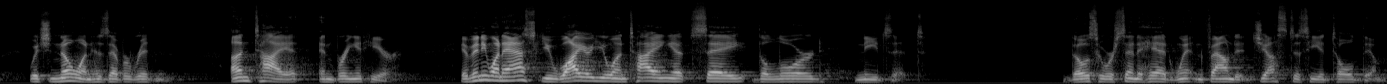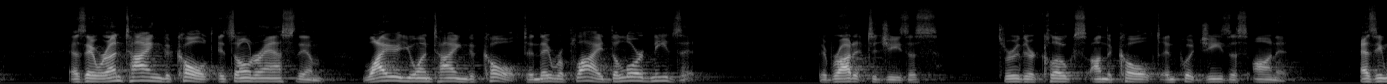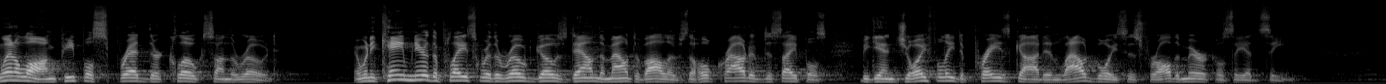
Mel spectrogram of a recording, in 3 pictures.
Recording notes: Sermon preached on April 2, 2023 (Palm Sunday) at Avondale Baptist Church.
